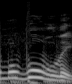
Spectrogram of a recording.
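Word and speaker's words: Marouli: Here's my chat with Michael Maroli. Michael Maroli. I can't say it like Ru says it, can you? Michael Maruli. Michael Maruli. I'm saying Marowley. There you are. Like it's some kind of pasta. Sounds lush though, doesn't it?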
